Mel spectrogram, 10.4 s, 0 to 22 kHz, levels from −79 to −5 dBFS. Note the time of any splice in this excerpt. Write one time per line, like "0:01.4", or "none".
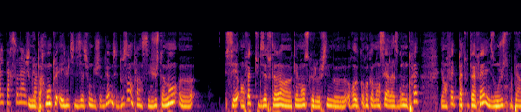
none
